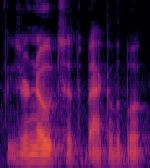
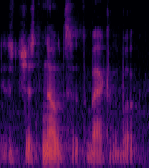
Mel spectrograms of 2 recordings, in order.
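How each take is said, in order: First: Said in the usual way. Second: Tossed off under the breath, quicker; hushed aside. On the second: Shown as a demonstration. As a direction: drop to a fast whisper. Repeats the line, then hushes it.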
